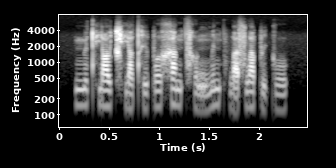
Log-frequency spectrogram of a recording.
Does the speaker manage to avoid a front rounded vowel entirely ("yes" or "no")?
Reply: no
